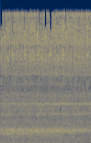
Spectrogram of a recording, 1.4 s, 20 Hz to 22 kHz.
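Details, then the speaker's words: 2009 Mercedes-Benz W221 S550 4Matic after replacing the squeaking, chirping upper idler pulley: steady even low idle with no squeak or chirp from the belt side, running smoothly, normal idle. "it is running smooth thank god thank god"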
